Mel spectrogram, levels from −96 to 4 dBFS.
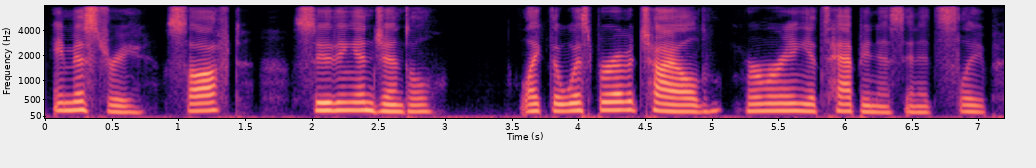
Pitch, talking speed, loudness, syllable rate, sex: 190 Hz, 150 wpm, -18 LUFS, 4.6 syllables/s, female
